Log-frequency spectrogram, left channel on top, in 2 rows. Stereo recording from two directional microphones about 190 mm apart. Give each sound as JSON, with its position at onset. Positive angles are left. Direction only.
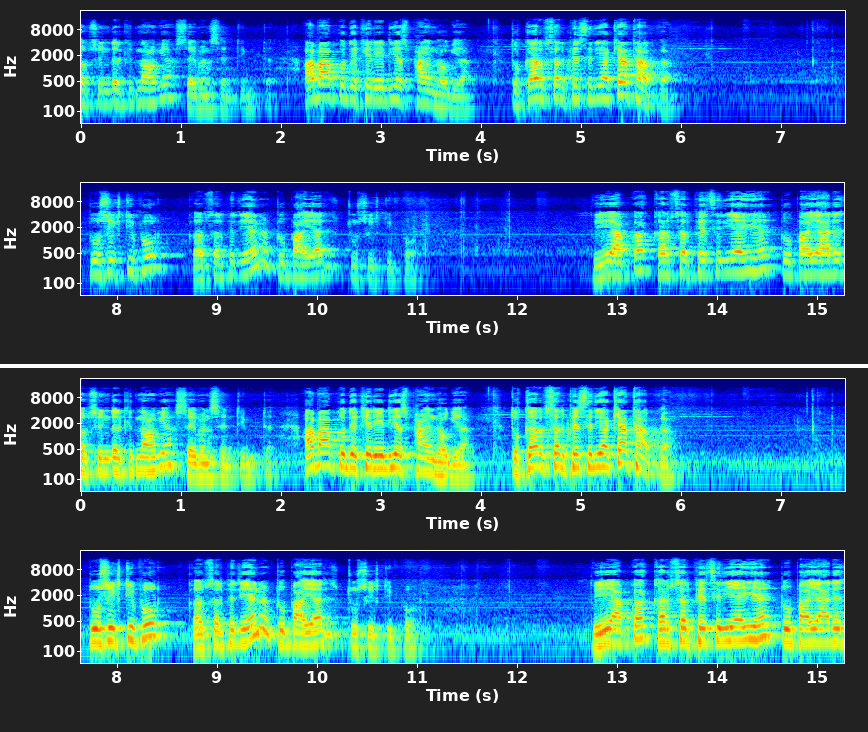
{"t": 0.0, "sound": "a man's voice", "side_deg": -15}
{"t": 7.7, "sound": "a man's voice", "side_deg": -15}
{"t": 12.7, "sound": "a man's voice", "side_deg": -15}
